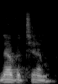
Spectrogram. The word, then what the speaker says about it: Nevatim: Nevatim. That's how it's pronounced. Nevatim.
